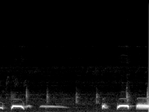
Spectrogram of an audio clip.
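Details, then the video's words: Spotted dove giving soft, low, hollow coos: short drawn-out notes in an uneven run, with a longer muffled coo between them. It is a calling, urging and cooing song meant to stimulate other doves. "Tiếng Cu Gáy Giọng Hạp BổI [ GÁY GỌI,THÚC,GÙ ]"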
